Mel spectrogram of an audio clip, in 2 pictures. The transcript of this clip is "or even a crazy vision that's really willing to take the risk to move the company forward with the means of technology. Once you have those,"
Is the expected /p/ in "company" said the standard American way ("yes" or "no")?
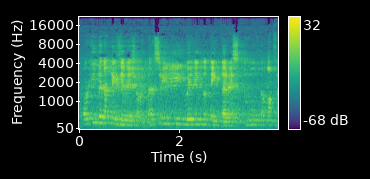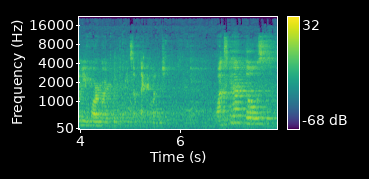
no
